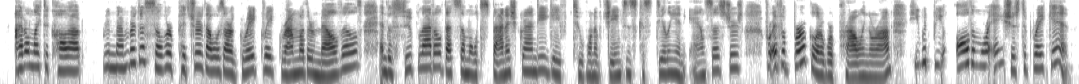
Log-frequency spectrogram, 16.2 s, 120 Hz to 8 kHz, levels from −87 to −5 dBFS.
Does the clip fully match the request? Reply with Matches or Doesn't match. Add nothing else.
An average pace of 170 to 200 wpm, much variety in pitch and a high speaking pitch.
Matches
